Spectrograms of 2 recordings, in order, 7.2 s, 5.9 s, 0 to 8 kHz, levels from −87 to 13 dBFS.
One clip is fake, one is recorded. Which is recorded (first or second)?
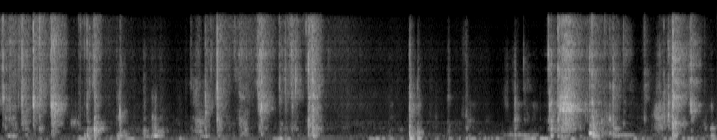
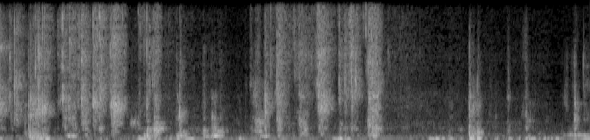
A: second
